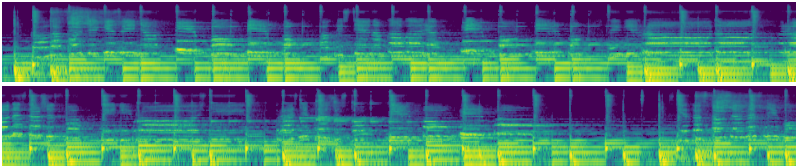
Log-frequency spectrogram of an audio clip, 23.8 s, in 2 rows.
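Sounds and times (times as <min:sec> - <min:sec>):
children's song: 0:00.4 - 0:20.6, 0:21.8 - 0:23.8.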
